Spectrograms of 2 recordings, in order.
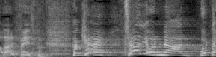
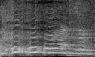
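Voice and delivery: high, mocking fake laughter; exaggerated high-pitched mock amusement; 9 semitones higher than usual. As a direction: imitate someone cackling at their computer. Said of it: "you're sitting on a computer going".

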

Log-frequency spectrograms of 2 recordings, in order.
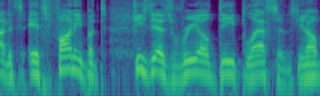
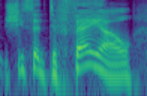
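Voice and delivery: normal talking voice

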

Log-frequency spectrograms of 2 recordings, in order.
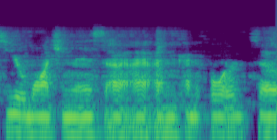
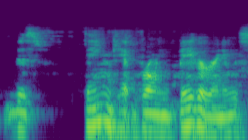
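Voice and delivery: ordinary delivery

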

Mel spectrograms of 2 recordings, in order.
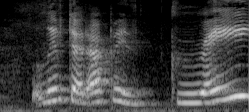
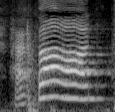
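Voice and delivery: higher, louder parting call; cheerful send-off; 7 semitones higher, 6 dB louder than usual. A narrator's reading. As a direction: call out a happy goodbye. Mother sees child off.

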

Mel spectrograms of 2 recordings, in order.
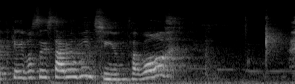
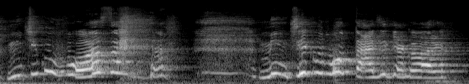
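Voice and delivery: loud, laughing mock boast; lying loudly; 5 semitones higher, 7 dB louder, slower than usual. Streamer performs a big joking lie for chat, loud and laughing. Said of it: "Menti bonita agora".

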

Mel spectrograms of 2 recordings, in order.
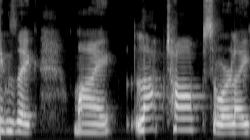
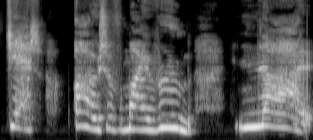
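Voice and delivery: put-on higher-pitched angry yell, Northern Irish accent; 5 semitones higher, much slower than usual. Ordering a party stranger out of her room, yelling in Northern Irish. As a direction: bellow it slowly, hard Northern Irish, building to the last word. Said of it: "Northern Irish accent on and I'm yelling".

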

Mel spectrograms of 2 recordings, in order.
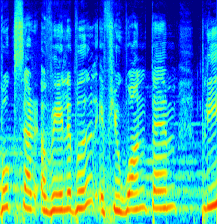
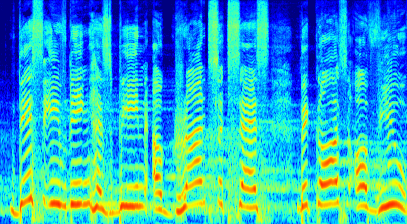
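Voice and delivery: ordinary delivery

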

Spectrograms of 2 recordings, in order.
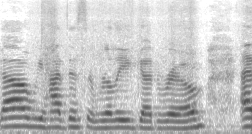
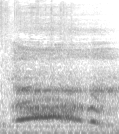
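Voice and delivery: a sharp, high gasp of delight; excited gasp; 9 semitones higher, 4 dB quieter than usual. Real, not acted. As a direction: gasp at the surprise, high and thrilled. Opening a gift, sees stickers.

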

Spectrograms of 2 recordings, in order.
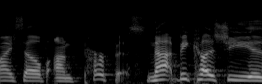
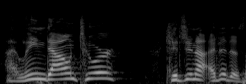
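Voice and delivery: ordinary talk, nothing marked

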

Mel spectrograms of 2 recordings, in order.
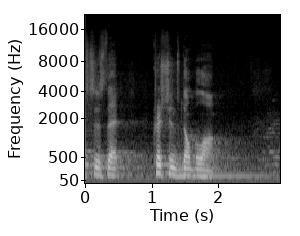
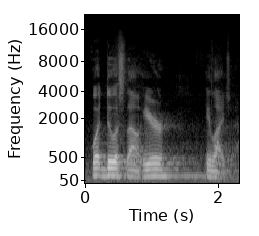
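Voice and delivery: solemn voice of God; 5 semitones lower, 6 dB quieter than usual. Acted. God's words read solemnly.

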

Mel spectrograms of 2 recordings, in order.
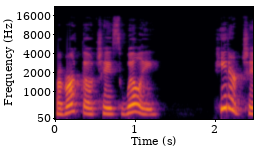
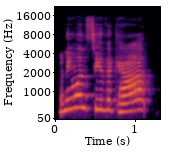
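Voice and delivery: higher calling voice, looking for the cat; 9 semitones higher than usual. A narrator's reading. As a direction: call out for the missing cat. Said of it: "Archie called".

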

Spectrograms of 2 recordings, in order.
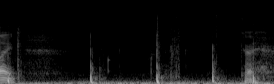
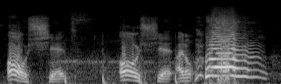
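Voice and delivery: startled yell jumping very high and loud; panicked shout at a jump scare; real scream; 11 semitones higher, 4 dB louder, slower than usual. Real, not acted. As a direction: shriek as the monster jumps out.

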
